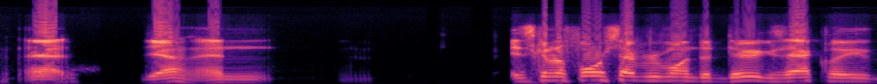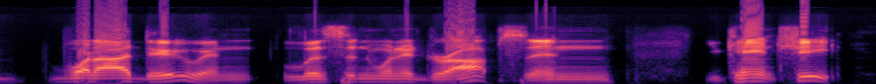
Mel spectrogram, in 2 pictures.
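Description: A man with a strong Southern US accent, medium pitch, fairly slow pace and long, frequent pauses, in a dry, close sound with no echo. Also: lively intonation, very clean recording, silent background. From US South. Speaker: podcast voice actor. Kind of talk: casual interview chat.

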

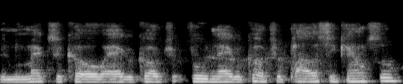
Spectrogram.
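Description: With an American accent, the voice is dark and mellow, somewhat breathy, and moves at a moderate pace. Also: man. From East Los Angeles, California. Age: 70s. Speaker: retired farmer and advocate. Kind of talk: casual interview conversation. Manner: conversational, informal.

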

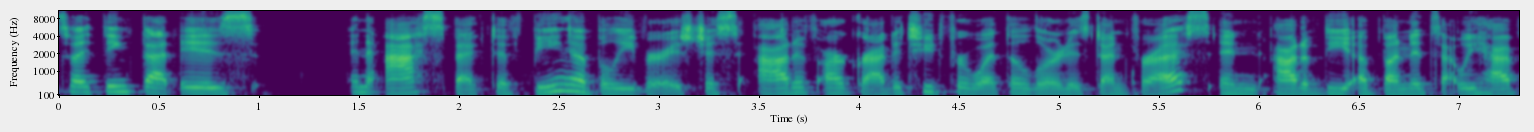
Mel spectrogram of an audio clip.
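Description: Someone with an American accent talks very fast with vocal fry and fairly even intonation. The background is quiet. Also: woman, fairly low pitch for a woman. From College Station, Texas. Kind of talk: casual faith discussion.

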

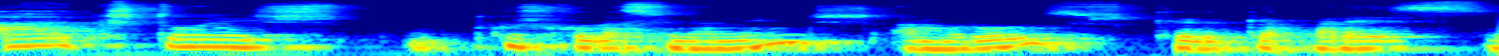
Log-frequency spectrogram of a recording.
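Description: At a moderate pace, the speaker delivers words in a somewhat breathy voice. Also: woman. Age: 50s. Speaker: coach and NLP trainer. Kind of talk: casual interview. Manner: halting, frequent repetitions.

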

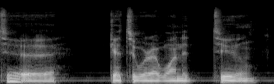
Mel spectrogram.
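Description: Over music in the background, a man talks with an American accent. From US West Coast, Oxnard, California. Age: 30s. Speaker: musician and artist. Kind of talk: casual chat.

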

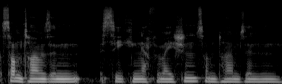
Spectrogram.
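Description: A woman talks with a London accent. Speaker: charity media lead and broadcaster. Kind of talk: interview.

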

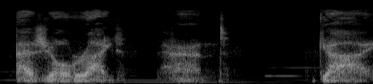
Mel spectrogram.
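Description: A raspy, put-on character voice from a man, with faint music in the background. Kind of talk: sinister villain voice. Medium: actual play. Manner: formal, measured, ominously grand.

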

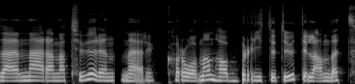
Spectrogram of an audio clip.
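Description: A woman speaks at a medium pitch with vocal fry. The recording is very clean and dry, close with no echo and a silent background. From northern Sweden (Umeå). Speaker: podcast host. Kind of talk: podcast interview. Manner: animated.

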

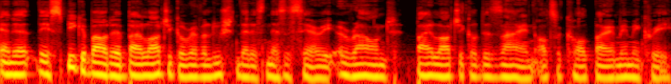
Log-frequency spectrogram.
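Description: In a German accent, a man speaks at a fairly quick pace with hardly any pauses, a dark, mellow tone and fairly even intonation, on a very clean recording with a silent background. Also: medium pitch for a man. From Germany. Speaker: radio host. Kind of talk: radio talk show. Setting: studio.

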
